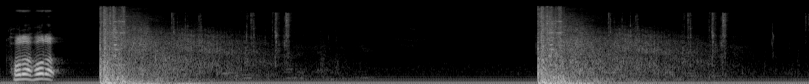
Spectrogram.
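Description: A rifle fires single loud shots that echo away.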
